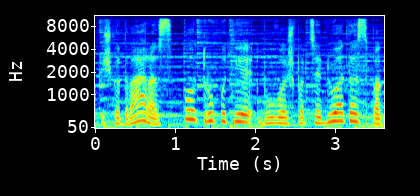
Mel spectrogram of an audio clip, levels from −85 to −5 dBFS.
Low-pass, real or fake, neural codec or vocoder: 9.9 kHz; fake; vocoder, 24 kHz, 100 mel bands, Vocos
